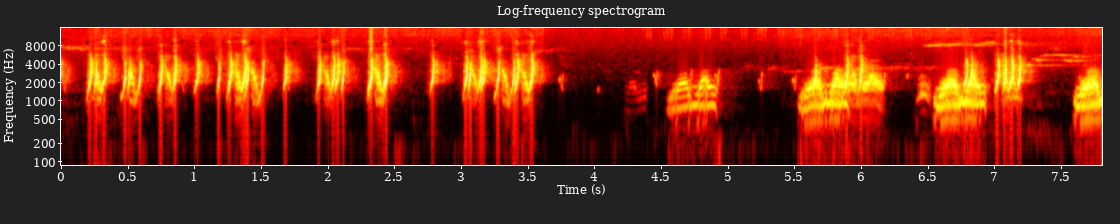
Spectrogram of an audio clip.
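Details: Common quail calling in the morning: bursts of short, burry notes in quick clusters during the first half, followed by lower, harmonic-rich calls that rise and fall, with brief silent gaps between phrases.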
